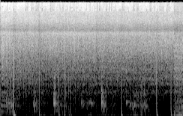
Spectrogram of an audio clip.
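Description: Tomatoes sautéing in a hot pan for Filipino pochero, with a steady sizzle running throughout and sharp stirring scrapes and taps of a utensil against the pan at irregular intervals.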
